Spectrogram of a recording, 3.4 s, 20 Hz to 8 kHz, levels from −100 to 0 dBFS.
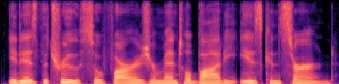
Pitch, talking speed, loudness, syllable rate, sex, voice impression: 165 Hz, 210 wpm, -17 LUFS, 5.0 syllables/s, female, feminine, slightly powerful, clear, intellectual, calm, lively, strict, slightly sharp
